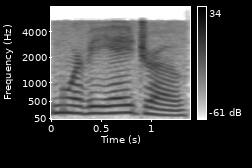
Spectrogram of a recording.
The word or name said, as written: Murviedro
